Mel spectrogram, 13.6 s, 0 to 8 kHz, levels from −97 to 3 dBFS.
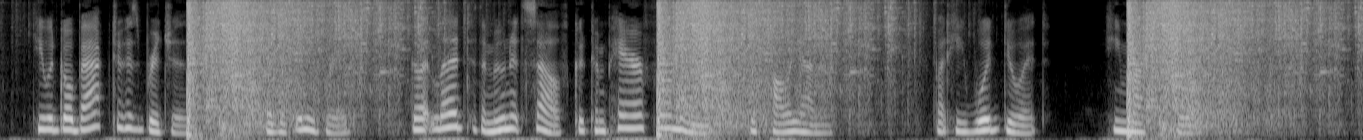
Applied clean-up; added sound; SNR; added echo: none; Shatter; 0 dB; none.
